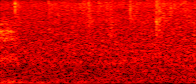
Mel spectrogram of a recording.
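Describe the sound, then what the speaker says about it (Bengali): A heavy downpour of rain pours steadily, making an even, continuous hiss of drops on surfaces that stays at a soft, constant level with no voices. "আপনাদের বলতে না বলতে মুষলধারে বৃষ্টি নেমেছে।"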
